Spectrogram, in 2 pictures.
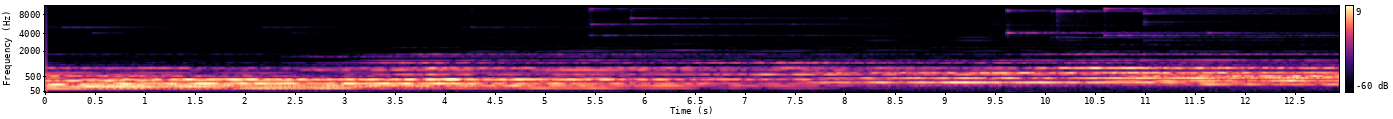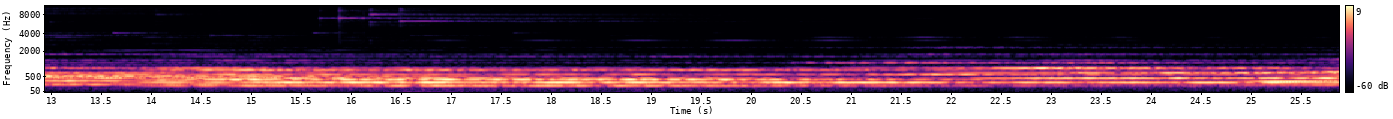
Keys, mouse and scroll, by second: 0.7 click, 0.9 scroll up 7, 1.2 ctrl+s, 1.3 click, 1.5 scroll down 1, 1.6 shift+middle click, 1.7 shift+middle click, 1.7 scroll up 4, 1.8 middle click, 1.9 scroll down 1, 1.9 shift+middle click, 2.1 middle drag, 2.5 click, 2.5 shift+d, 2.6 g, 2.7 shift+middle drag, 2.9 g, 3.4 shift+click, 3.6 ctrl+j, 3.7 shift+middle drag, 3.8 scroll down 1, 4.1 shift+click, 4.4 g, 4.5 click, 4.7 shift+d, 4.8 s, 4.9 shift+middle drag, 5.3 shift+middle drag, 5.6 middle drag, 5.8 click, 5.9 g, 6.0 click, 6.1 middle click, 6.5 shift+d, 6.8 click, 7.0 s, 7.1 s, 7.3 middle click, 7.9 click, 8.2 r, 8.7 r, 9.2 click, 9.4 click, 9.5 r, 9.8 click, 10.0 r, 12.1 shift+middle click, 12.6 click, 12.7 shift+middle drag, 13.0 scroll down 2, 13.0 middle click, 13.2 click, 13.2-15.7 typing, 13.5 click, 13.7 middle click, 13.8 ctrl+s, 13.9 shift+middle click, 13.9 scroll up 2, 14.9 click, 15.5 click, 15.5 middle click, 15.7 click, 15.7 middle click, 15.9 shift+middle click, 16.5 right click, 16.7 ctrl+z, 17.1 click, 17.9-18.9 typing, 18.3 click, 18.4 scroll up 2, 18.5 scroll down 2, 18.5 shift+middle click, 19.2 click, 20.0 x, 20.0 shift+a, 20.4 click, 20.6 s, 20.8 scroll down 2, 20.8 scroll up 1, 21.6 click, 21.7-23.5 typing, 21.9 click, 22.3 middle click, 23.3 shift+click, 24.2 click, 24.3 middle click, 24.4 click, 24.5 shift+a, 24.8 s, 25.0 middle click, 25.1 click, 25.3 middle click, 25.5 r, 25.7 middle click, 25.8 click.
